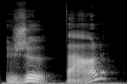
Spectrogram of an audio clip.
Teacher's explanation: Cuidado que la E final de parle no se pronuncia.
